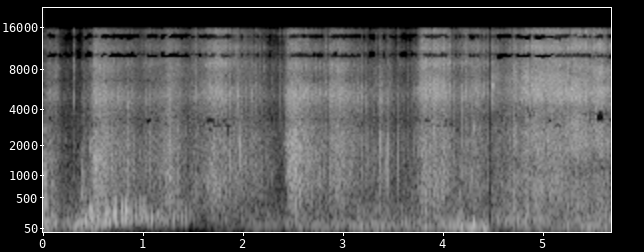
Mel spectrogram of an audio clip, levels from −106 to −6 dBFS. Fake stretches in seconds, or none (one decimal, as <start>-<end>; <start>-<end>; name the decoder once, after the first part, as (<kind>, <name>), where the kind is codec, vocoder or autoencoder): 1.6-4.5 (vocoder, BigVGAN v2); 5.1-5.7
